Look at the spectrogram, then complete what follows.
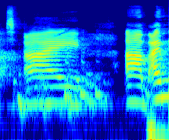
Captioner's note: laughter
